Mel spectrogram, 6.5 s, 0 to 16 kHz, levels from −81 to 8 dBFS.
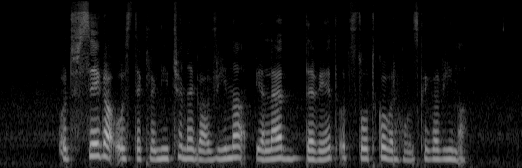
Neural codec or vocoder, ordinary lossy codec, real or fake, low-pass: none; Opus, 32 kbps; real; 14.4 kHz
